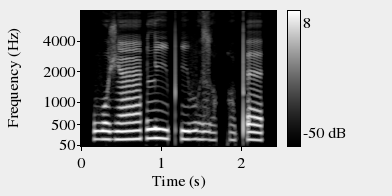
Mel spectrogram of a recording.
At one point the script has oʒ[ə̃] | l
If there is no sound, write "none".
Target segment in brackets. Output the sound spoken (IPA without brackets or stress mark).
æ̃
